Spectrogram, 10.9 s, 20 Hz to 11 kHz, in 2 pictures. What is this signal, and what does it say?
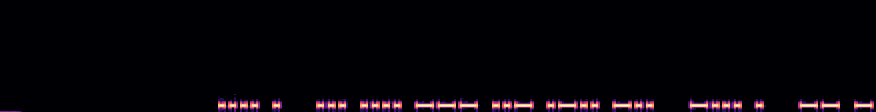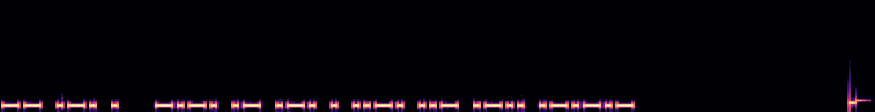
Morse code, heard as a keyed tone, about 36 wpm, 700 Hz. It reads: HE SHOULD BE MORE CAREFUL.
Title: Sentences from Top 1600 Words 35wpm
